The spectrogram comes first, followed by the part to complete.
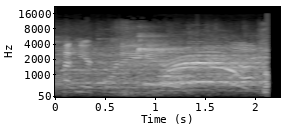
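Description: Basketball game sound in a gym: voices of spectators and players, with a basketball bouncing on the hardwood court.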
